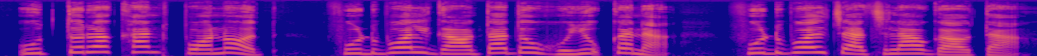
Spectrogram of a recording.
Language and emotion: Santali, neutral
